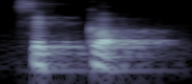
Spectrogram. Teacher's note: That is why immediately after the free flowing vowel sounds, you experience the obstruction with ka. And ka, when you articulate, say ka, there is a minimum release of air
